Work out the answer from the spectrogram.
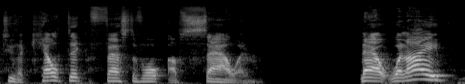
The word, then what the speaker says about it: Samhain: He reads it as Samhain, the Day of the Dead. The word, in its spelling, sounds like it's pronounced as Samhain. It's actually pronounced as Samhain.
